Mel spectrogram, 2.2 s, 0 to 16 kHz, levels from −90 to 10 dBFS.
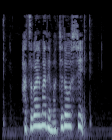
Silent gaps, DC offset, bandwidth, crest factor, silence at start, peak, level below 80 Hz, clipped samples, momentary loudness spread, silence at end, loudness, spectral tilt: none; under 0.1%; 11.5 kHz; 16 dB; 0.45 s; -4 dBFS; -60 dBFS; under 0.1%; 12 LU; 0.55 s; -19 LUFS; -4.5 dB/octave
